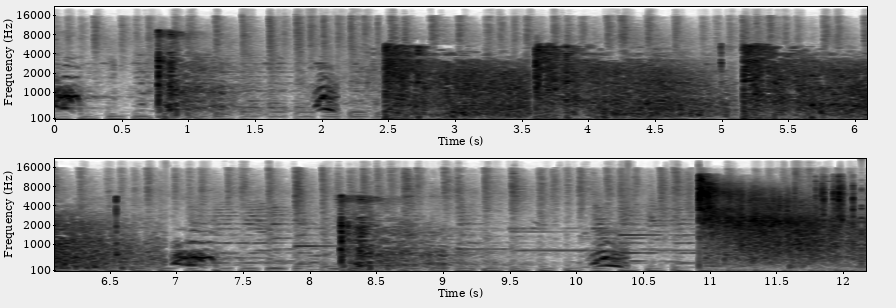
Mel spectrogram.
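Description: Repeated loud gunshots during a wild boar hunt with dogs, several sharp blasts with echoing tails spaced across the scene, dogs barking in between and voices talking.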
